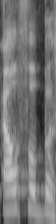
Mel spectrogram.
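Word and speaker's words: Elphaba: Just think Elfie. out, go Alphaba soup.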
